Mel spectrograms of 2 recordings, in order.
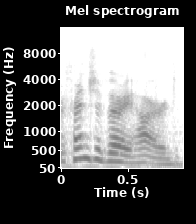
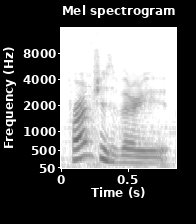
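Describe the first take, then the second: First: Said in the usual way. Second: FRENCH said as "Fronch", with an open "ah" vowel; "French" mispronounced as "Fronch" in a try at the accent; French-accented pronunciation. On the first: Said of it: "because that's not French". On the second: Shown as a demonstration. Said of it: "that's not French".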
